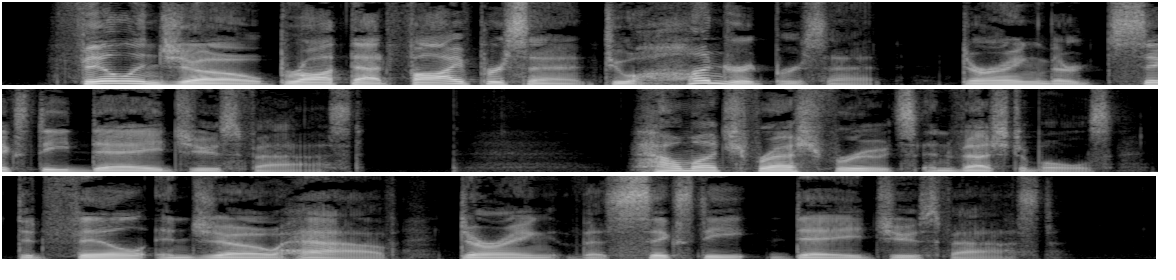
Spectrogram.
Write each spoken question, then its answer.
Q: How much fresh fruits and vegetables did Phil and Joe have during the 60-day juice fast?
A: They had 100% fresh fruits and vegetables during the 60-day juice fast.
